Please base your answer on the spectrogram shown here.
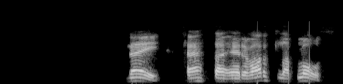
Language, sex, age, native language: Icelandic, male, 30-39, Icelandic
